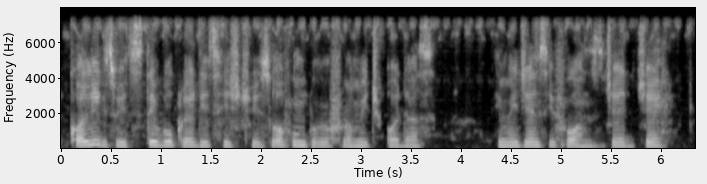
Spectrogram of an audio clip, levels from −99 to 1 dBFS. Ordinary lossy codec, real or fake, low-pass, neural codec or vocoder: none; fake; 7.2 kHz; vocoder, 22.05 kHz, 80 mel bands, HiFi-GAN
